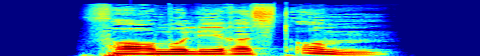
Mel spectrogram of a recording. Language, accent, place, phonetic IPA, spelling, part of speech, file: German, Germany, Berlin, [fɔʁmuˌliːʁəst ˈʊm], formulierest um, verb, De-formulierest um.ogg
- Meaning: second-person singular subjunctive I of umformulieren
